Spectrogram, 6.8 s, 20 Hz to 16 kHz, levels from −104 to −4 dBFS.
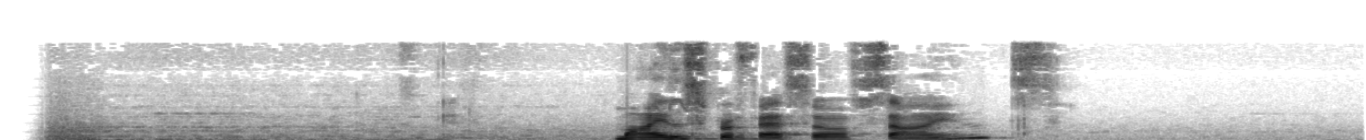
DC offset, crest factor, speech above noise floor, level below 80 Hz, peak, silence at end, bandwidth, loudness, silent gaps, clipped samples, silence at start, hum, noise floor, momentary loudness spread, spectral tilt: under 0.1%; 20 dB; 45 dB; -52 dBFS; 0 dBFS; 1.6 s; 11.5 kHz; -16 LUFS; none; under 0.1%; 0.25 s; none; -61 dBFS; 24 LU; -4 dB/octave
